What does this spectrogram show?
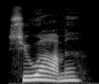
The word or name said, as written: syvarmet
